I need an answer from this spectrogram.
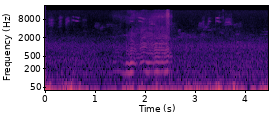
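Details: Bees buzzing in an Edinburgh suburb: one strong droning pass swells around the middle then cuts off, set against a steady low rumble and faint higher hiss.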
